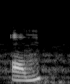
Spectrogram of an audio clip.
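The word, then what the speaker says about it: homme: french first word is om so here we are not pronouncing this h the pronunciation of this word is like om second we have och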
